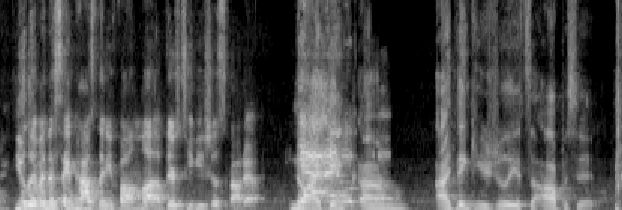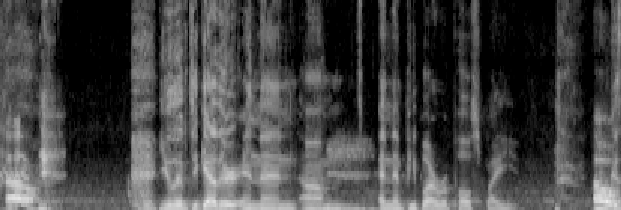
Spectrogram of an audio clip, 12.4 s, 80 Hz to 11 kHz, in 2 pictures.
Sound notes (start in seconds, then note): 6.2 laughing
